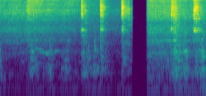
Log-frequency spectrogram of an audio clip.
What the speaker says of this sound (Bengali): লঙ্কার গুঁড়ো, হলুদের গুঁড়ো, লঙ্কার গুঁড়ো দিয়ে আমি মশলাটাকে একটু ভালো করে কষে নিই।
